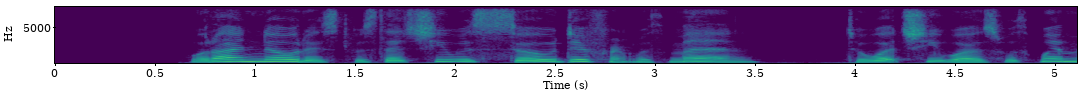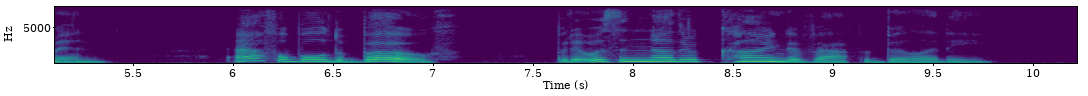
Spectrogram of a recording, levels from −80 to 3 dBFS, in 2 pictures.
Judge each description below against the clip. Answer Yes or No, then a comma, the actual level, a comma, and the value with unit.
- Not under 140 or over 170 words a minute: Yes, average, 155 wpm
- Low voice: No, high, 210 Hz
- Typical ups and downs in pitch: No, wide, 6.1 semitones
